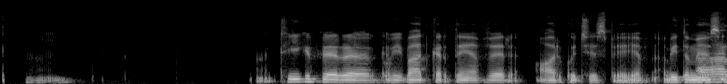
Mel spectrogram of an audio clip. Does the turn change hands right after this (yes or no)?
yes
